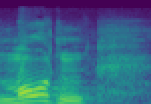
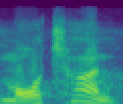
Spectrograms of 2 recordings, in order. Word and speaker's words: Morten: a Dane called Morten, there's two places in the US they can say my name. One place is up in Minnesota. Apparently they know how to pronounce Morten. The rest of the world here, it's Morton because apparently I'm a salt.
